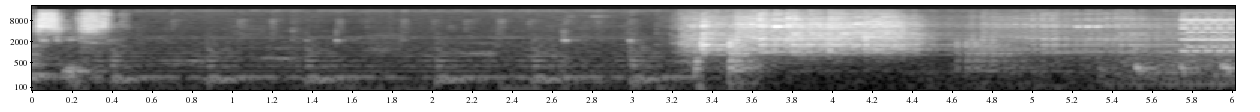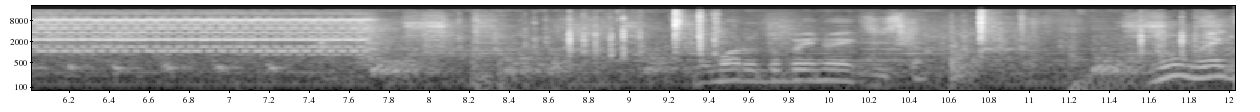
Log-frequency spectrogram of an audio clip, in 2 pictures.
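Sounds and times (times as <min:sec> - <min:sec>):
telephone ringing: 0:05.4 - 0:07.8.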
